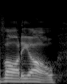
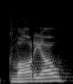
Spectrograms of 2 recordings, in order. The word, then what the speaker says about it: Gvardiol: So in second, I do have Gvardiol. Gvardiol? Do you pronounce the G? Do you not pronounce the G? It's like a soft G.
